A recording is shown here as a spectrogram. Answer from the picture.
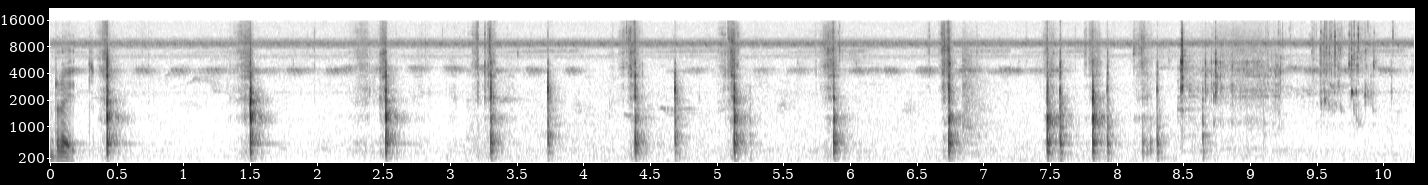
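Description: Large knife chopping peeled tender bamboo shoot on a wooden cutting board: a dozen or so sharp strokes about a second apart, coming closer together near the end.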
